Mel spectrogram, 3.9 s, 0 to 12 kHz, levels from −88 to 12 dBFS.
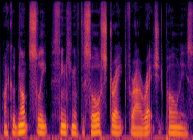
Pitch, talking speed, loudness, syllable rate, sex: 110 Hz, 200 wpm, -19 LUFS, 4.3 syllables/s, male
